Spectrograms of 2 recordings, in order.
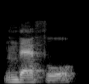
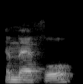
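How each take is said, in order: Both takes have the same delivery.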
